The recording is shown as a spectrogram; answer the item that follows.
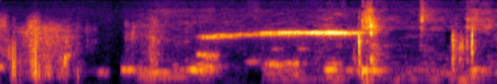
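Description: Computer keyboard keys clicking as text is typed. In the second half a thin, high whistle-like tone is held for almost a second, rising slightly, and stops abruptly.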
